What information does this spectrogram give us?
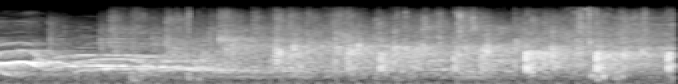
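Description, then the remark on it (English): An audience claps steadily, a dense patter of many hands, with a few whoops at the start before the applause settles into a continuous roar. “Instead of clapping, can you tell me how that happened?”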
